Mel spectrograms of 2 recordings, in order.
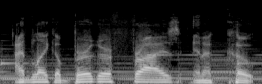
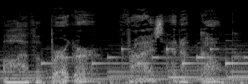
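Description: First: It is said loudly. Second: It is said quietly.

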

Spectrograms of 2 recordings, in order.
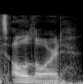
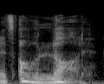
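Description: First: The r in Lord is clearly pronounced. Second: The r in Lord is dropped, like Lawd. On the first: This is the title's proper form. "But really, it's Oh Lord" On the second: This is a personal playful way of saying it. "But in my mind, it's Oh Lord. L-A-W-D"

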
